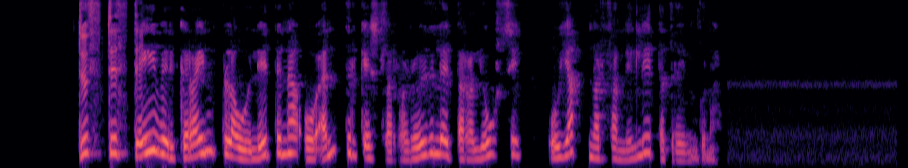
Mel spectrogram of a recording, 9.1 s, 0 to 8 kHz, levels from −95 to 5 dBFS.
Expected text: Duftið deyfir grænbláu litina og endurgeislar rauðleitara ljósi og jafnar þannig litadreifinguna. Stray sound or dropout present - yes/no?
no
